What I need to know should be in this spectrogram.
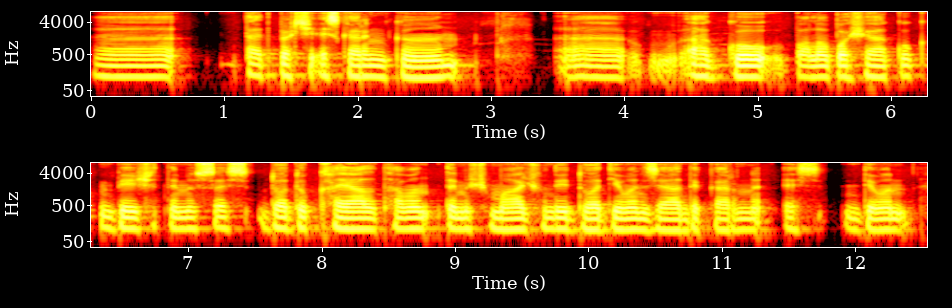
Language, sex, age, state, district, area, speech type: Kashmiri, male, 30-45, Jammu and Kashmir, Kulgam, rural, spontaneous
